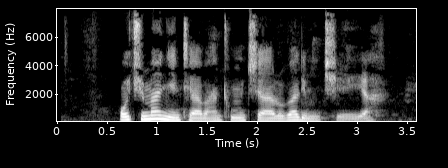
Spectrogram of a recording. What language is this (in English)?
Ganda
